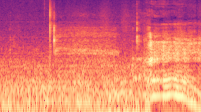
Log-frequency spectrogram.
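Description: Steady road and tyre noise inside a Tesla's cabin, with a faint click about half a second in. Near the end a man clears his throat with a low sound that falls in pitch.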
